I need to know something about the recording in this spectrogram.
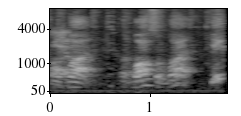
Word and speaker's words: Vought: The boss of Voss, am I saying it right? Vought.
